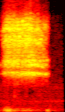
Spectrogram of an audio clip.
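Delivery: soft, long shush; quiet someone with a breathy shh; hushing shh. Retold or imitated. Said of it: "and I went".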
